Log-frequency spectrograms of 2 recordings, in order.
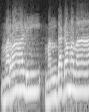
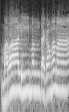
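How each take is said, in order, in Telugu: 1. రెండు పదాల మధ్య విరామం ఉంది. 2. రెండు పదాలు విరామం లేకుండా కలిసి ఉన్నాయి. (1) "విడదీసి చదవకూడదు ఎప్పుడు" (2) "కలిపి చదవాలి"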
